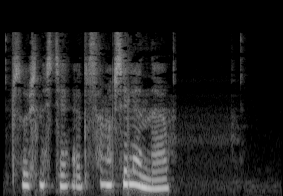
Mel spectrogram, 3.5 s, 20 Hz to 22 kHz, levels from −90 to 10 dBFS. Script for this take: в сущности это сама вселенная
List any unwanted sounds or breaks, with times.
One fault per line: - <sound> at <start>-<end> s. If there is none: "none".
none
